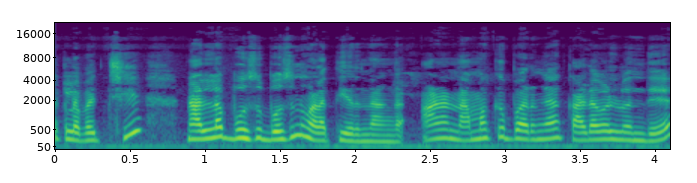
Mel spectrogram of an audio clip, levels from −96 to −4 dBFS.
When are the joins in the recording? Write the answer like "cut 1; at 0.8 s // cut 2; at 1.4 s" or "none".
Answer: none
